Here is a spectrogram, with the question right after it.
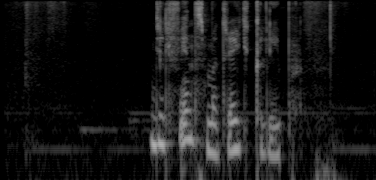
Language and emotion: Russian, neutral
